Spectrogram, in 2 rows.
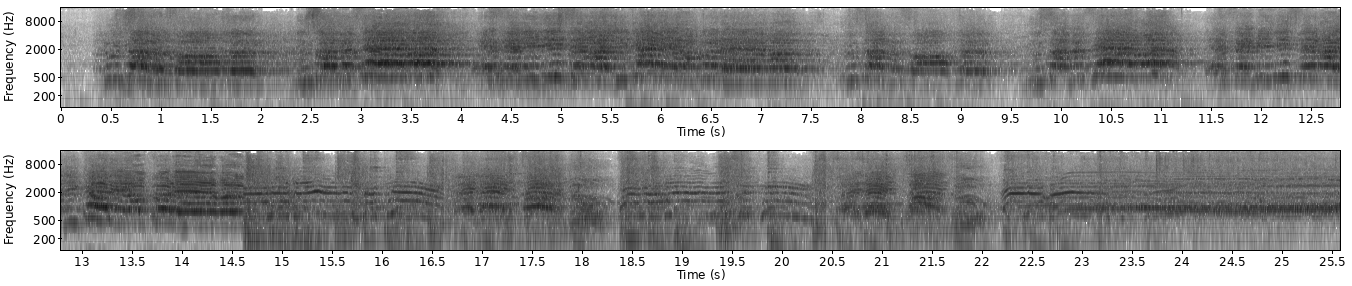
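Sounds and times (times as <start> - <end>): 
night protest march crowd chanting slogans in Paris: 0.3 - 23.4
steady drumbeat: 2.6 - 7.4, 14.6 - 25.4.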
